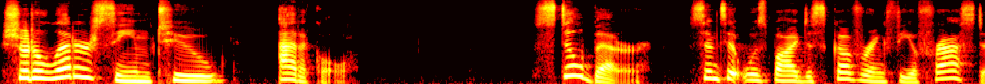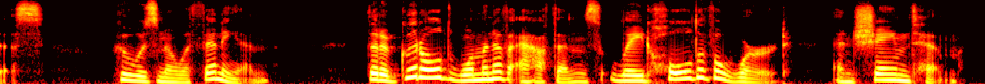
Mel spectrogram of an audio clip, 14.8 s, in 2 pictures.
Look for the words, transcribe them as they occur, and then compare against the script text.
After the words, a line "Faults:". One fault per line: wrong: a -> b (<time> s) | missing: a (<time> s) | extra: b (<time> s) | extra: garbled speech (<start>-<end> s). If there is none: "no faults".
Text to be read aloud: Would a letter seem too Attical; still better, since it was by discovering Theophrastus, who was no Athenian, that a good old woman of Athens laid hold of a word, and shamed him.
Should a letter seem too Attical; still better, since it was by discovering Theophrastus, who was no Athenian, that a good old woman of Athens laid hold of a word, and shamed him.
Faults:
wrong: Would -> Should (0.0 s)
